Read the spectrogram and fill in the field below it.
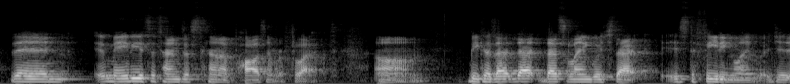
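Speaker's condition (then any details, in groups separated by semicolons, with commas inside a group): No condition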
